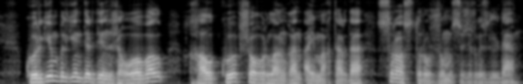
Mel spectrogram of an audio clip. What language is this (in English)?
Kazakh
